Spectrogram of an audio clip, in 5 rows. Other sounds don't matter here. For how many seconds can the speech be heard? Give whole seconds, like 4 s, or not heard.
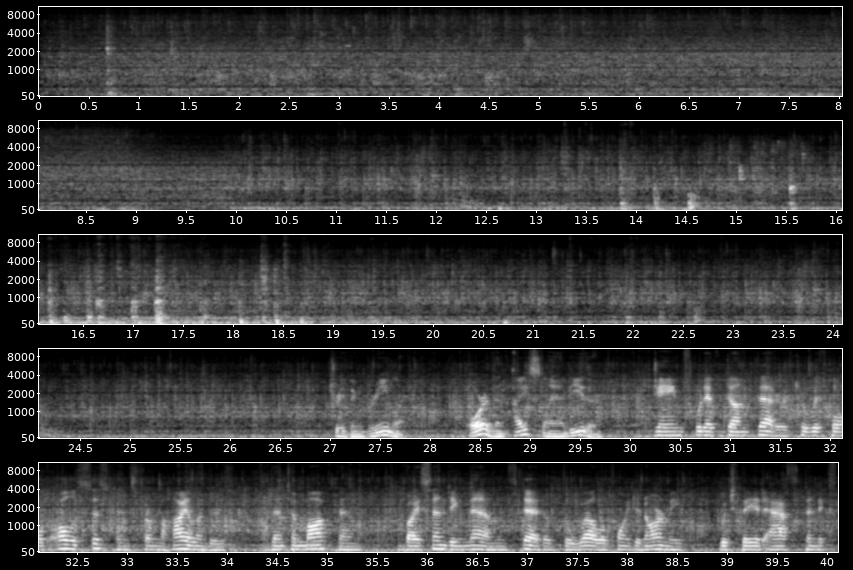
13 s.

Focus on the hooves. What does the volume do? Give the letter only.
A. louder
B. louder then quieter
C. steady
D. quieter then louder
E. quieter
B.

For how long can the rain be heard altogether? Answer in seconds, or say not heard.
40 s.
